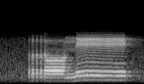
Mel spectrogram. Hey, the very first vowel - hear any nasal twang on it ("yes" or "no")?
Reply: no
